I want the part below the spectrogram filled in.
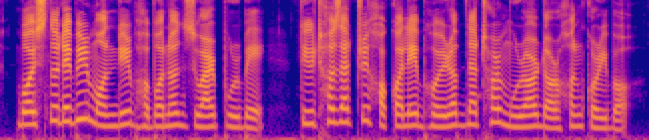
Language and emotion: Assamese, neutral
